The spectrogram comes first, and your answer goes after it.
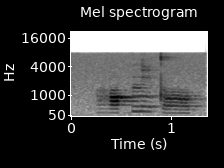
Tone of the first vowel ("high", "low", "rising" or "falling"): low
